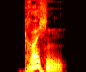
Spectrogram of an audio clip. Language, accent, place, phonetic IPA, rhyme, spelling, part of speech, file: German, Germany, Berlin, [ˈkʁœçn̩], -œçn̩, kröchen, verb, De-kröchen.ogg
- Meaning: first/third-person plural subjunctive II of kriechen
